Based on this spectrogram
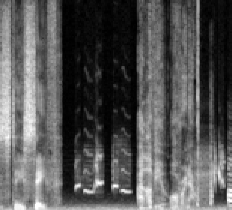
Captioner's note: bird tweeting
